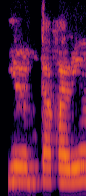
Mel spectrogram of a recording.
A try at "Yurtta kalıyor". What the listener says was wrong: Yurtta kalıyor ya. Jadi T-nya double. Yurtta. Evet, iki.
